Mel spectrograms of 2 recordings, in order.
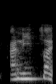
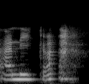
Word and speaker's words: Anicca: Di sini juga saya suka, salah satu yang aku suka itu selain Anica ya, maksudnya aku keliru bacanya Anika.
